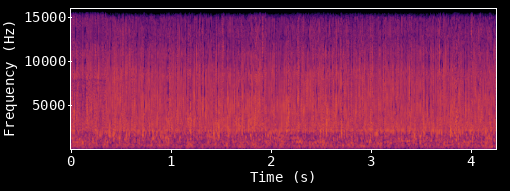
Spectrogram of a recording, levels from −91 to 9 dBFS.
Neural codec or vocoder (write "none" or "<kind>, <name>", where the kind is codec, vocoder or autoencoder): vocoder, BigVGAN v2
